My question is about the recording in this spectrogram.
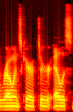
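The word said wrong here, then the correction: Eilis: Lacey, a young Irish immigrant. – Ailish. Yeah, and it's Saoirse.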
